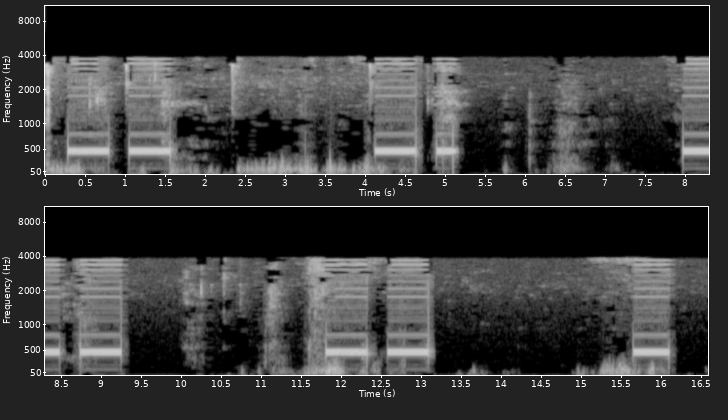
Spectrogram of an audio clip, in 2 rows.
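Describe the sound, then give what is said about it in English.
Telephone keypad tones beep in short, steady pairs as keys are pressed in the phone menu of United Medical Imaging, with a new pair roughly every four seconds, each beep loud and clear. Low muffled rumbling fills the gaps between them. “For the site manager, press 7.”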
